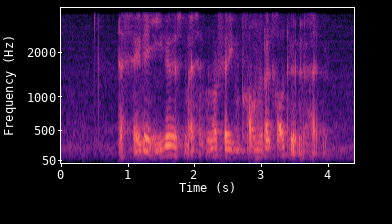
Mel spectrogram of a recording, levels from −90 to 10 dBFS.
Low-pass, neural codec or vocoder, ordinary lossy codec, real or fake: 3.6 kHz; codec, 44.1 kHz, 2.6 kbps, SNAC; none; fake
